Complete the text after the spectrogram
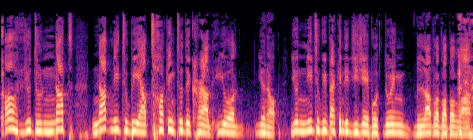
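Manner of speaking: high-pitched mock German accent.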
